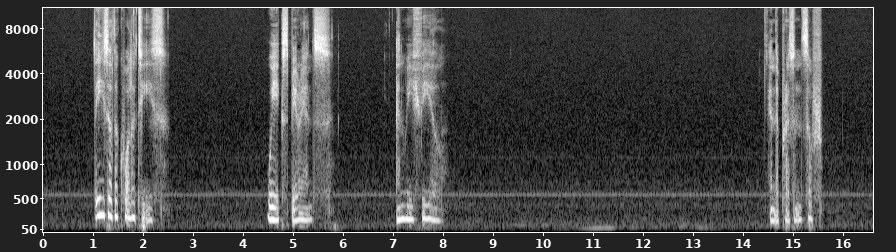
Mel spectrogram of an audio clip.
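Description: An elderly woman speaks slowly and calmly into a microphone, with long pauses.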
